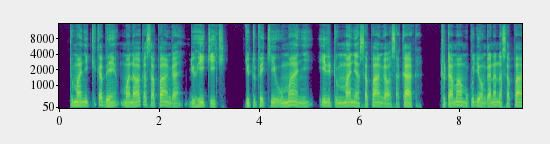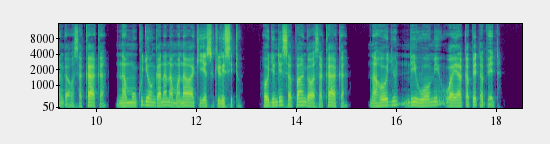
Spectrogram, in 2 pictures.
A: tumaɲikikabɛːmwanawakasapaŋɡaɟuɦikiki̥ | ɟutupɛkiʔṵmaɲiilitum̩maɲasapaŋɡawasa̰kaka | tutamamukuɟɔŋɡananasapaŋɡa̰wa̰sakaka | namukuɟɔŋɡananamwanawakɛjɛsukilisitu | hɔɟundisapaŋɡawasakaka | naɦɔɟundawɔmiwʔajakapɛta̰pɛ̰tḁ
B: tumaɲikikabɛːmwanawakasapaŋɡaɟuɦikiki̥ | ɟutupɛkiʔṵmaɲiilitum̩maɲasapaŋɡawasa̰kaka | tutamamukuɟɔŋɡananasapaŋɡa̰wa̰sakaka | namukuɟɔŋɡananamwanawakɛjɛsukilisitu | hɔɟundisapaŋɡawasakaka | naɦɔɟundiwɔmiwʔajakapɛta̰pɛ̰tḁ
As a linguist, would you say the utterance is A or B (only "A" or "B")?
B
